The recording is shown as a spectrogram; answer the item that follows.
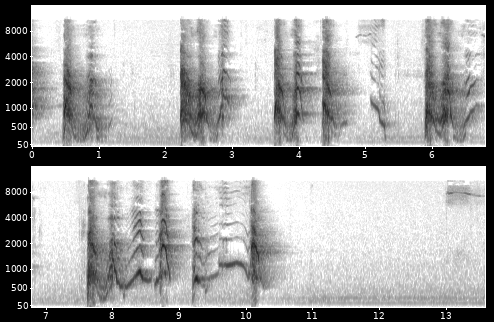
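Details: Rapid clusters of high, sharp yaps from a Pomeranian, two or three barks per burst, later turning into rising, whiny yelps before falling quiet.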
